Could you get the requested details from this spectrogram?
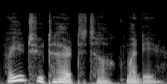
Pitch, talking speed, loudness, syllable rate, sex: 105 Hz, 285 wpm, -19 LUFS, 6.6 syllables/s, male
